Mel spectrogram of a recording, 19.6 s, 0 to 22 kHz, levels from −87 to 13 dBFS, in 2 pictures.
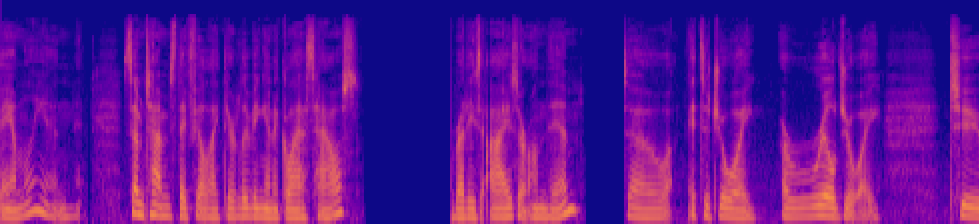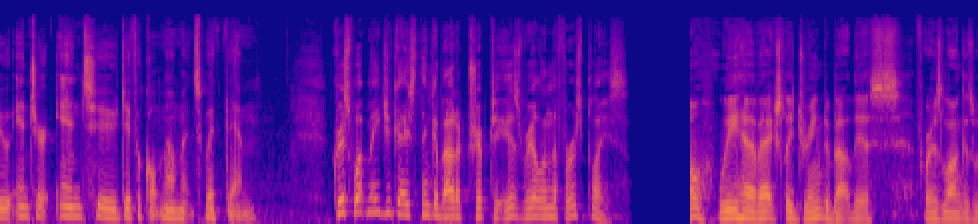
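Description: At 4.36 s, 6.09 s and 16.54 s, speech returns after pauses with its onset cut away. This is clipped start after a pause. The output path sleeps during silence and wakes late, losing about 135 to 145 ms. Phrases like "eyes are on them" and "we have actually dreamed" begin abruptly.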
